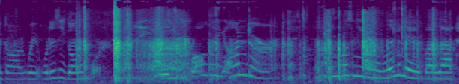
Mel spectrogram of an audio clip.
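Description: A child's voice making wordless vocal sounds, long sung tones that slide up and down in pitch, as play sound effects. A single sharp knock comes about a second and a half in.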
